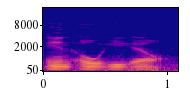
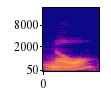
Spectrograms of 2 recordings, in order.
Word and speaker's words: Noel: it's Christmas Day now my last name is n-o-e-l we pronounce it Noel but there's others who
